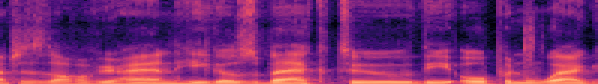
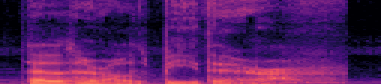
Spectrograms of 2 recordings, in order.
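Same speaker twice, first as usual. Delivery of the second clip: breathy, hushed, whispered low growl; 5 semitones lower, 10 dB quieter than usual. Narrator voices a man walking back to a player and quietly growling. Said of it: "quietly growls".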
